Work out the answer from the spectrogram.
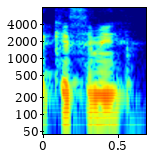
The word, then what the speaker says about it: Kissimmee: Yeah, Kissimmee.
